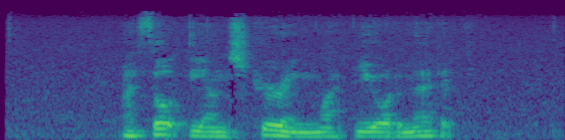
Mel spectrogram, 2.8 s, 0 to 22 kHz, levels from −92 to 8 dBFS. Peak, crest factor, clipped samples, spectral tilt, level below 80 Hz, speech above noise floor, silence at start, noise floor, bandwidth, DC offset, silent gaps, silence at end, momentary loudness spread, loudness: -6 dBFS; 18 dB; under 0.1%; -6 dB/octave; -56 dBFS; 30 dB; 0.6 s; -51 dBFS; 15.5 kHz; under 0.1%; none; 0.55 s; 9 LU; -22 LUFS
